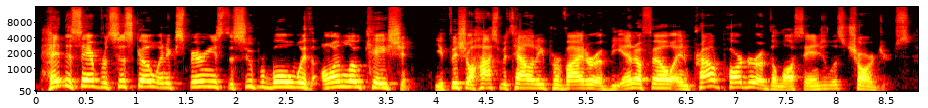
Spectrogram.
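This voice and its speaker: A man with a high-pitched voice announces an advertisement. The delivery is a scripted, promotional read that runs through the offer point by point. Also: animated, fairly quick, hardly any pauses.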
